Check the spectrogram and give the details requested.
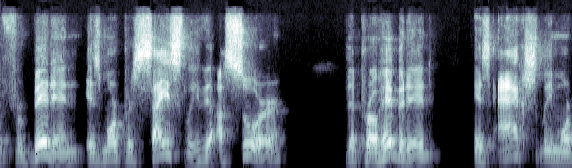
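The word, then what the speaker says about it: אסור: But more precisely in Hebrew, The word for forbidden is asur. Asur. In English, you might spell it A-S-U-R, asur.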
